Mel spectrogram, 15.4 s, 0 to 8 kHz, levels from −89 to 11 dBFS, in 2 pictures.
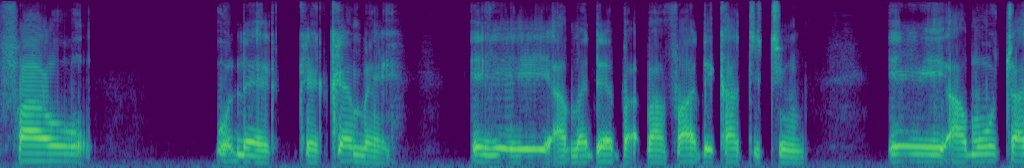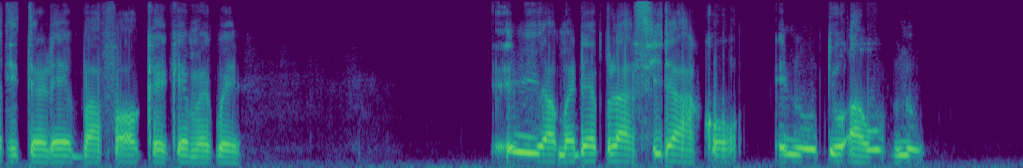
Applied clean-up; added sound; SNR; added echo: neural diffusion model UNIVERSE++.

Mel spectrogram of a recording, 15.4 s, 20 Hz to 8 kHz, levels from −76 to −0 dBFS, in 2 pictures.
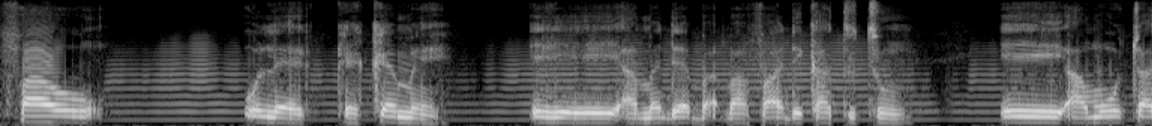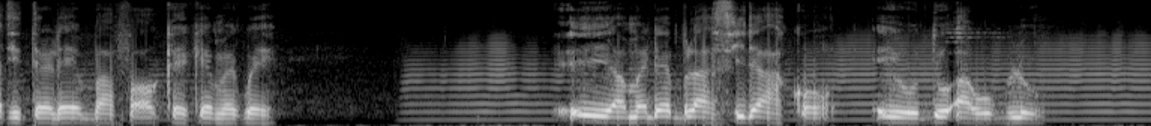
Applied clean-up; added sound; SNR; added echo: none; Trumpet; 19 dB; none.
